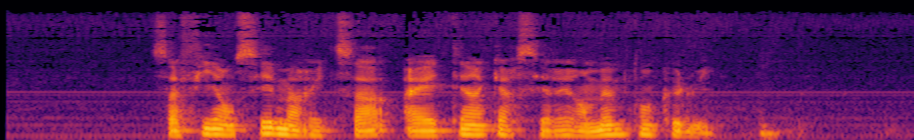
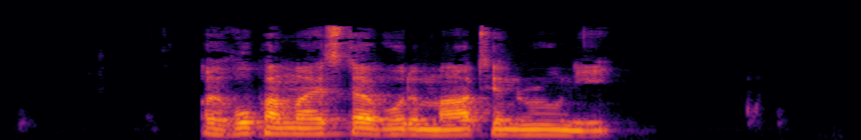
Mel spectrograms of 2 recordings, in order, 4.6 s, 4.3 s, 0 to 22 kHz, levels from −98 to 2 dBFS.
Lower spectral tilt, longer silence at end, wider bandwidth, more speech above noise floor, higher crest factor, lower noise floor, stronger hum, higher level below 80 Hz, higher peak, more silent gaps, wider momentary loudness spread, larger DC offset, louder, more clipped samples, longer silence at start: first, -6.5 dB/octave vs -5 dB/octave; second, 0.7 s vs 1.3 s; first, 16 kHz vs 11.5 kHz; second, 33 dB vs over 66 dB; about the same, 18 dB vs 20 dB; second, -52 dBFS vs under -90 dBFS; neither; first, -50 dBFS vs -70 dBFS; first, -2 dBFS vs -6 dBFS; neither; first, 14 LU vs 9 LU; neither; first, -19 LUFS vs -24 LUFS; neither; second, 0.75 s vs 1 s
